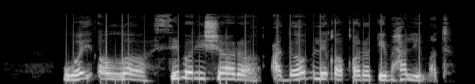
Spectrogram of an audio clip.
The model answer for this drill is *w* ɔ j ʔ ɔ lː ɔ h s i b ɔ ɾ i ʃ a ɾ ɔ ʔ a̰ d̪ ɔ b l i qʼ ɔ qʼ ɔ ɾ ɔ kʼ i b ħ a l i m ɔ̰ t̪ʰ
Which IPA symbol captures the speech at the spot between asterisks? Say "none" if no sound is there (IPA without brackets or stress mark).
w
